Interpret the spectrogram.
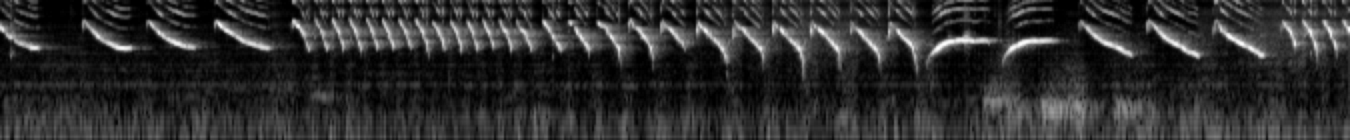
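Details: Canary master song in cengkok mewah style, meant for training songbirds such as magpie-robins: downslurred notes lead into a long, dense rapid trill, then slurred sweeps and clear whistles.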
